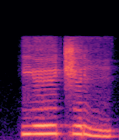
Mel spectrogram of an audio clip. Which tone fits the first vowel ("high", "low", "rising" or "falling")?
high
